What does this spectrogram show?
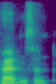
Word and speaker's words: Pattinson: Robert Pattinson.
